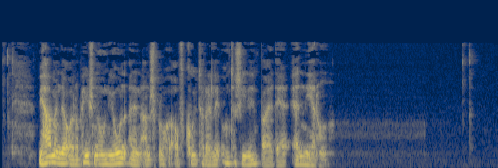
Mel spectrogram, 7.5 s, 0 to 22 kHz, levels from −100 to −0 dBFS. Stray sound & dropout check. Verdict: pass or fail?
pass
